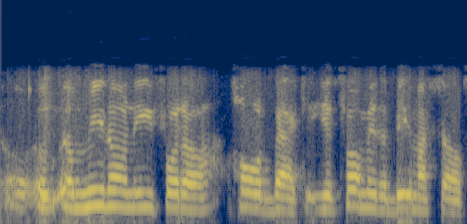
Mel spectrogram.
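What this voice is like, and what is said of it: Strong native accent, no longer held back. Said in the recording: “this is the one who be holding back his accent”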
